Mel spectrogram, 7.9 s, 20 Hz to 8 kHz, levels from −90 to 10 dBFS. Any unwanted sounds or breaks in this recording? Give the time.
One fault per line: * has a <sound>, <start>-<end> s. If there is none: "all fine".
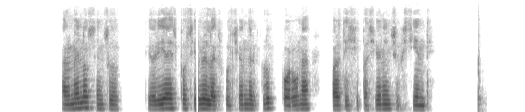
* has a dropout, 2.9-3.0 s
* has a thud, 7.1-7.3 s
